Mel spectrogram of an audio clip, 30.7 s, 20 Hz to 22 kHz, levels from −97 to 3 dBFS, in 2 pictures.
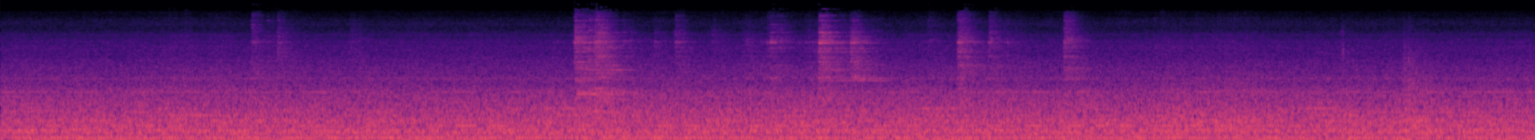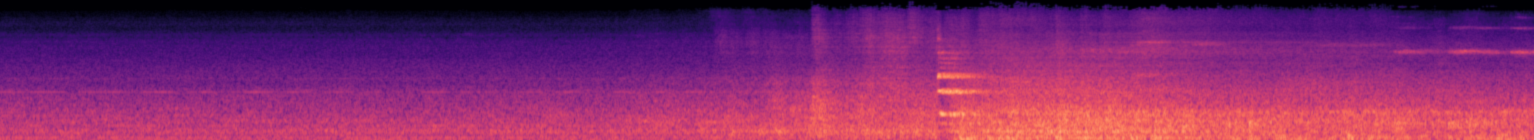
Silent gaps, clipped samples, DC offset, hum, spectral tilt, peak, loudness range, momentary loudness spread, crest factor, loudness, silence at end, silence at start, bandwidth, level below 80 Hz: none; under 0.1%; under 0.1%; none; -5.5 dB/octave; -2 dBFS; 17 LU; 17 LU; 24 dB; -25 LUFS; 0 s; 0 s; 17.5 kHz; -36 dBFS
